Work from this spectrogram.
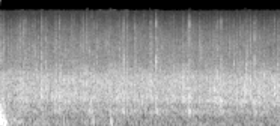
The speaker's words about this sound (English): Abs- absolutely inspiring. A big round of applause for Jennifer Keesmaat.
